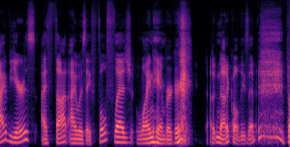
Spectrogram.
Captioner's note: chuckles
